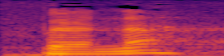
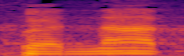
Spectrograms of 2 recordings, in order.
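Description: First: The word ends with an h sound. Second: The word ends with a t sound. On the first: This is the pausal form. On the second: This is the original form.

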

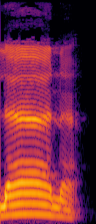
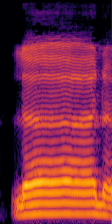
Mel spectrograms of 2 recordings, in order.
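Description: First: The vowel after the L is held short. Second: The vowel after the L is held long. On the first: "تمد بالأوجه الثلاثة" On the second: "تمد بالأوجه الثلاثة"

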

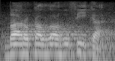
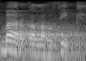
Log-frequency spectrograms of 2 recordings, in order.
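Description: First: The final vowel of the last word is pronounced. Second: The final vowel of the last word is dropped. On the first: The speaker calls it wrong. "dalam percakapan itu kita tidak layak seperti itu" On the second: The speaker calls it right. "Cukup barakallahu fik"

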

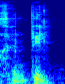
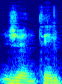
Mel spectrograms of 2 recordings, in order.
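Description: First: The first consonant is a voiceless throaty rasp. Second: The first consonant is a voiced buzzing sound. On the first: This is the modern Spanish pronunciation. "en español moderno sería jeji" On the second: "este caso es claramente un arcaísmo"

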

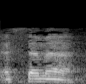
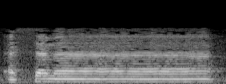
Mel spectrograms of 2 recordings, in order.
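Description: First: The long vowel is held briefly. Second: The long vowel is held for a long time. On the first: "يقصر" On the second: "ويطول"

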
